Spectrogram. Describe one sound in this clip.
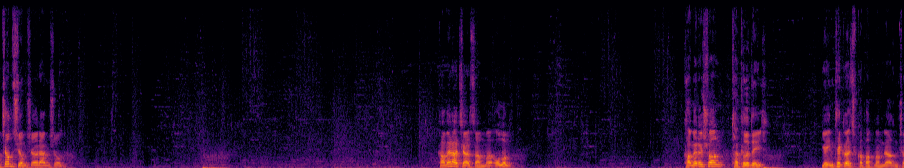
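Game battle effects whoosh and clash.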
